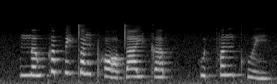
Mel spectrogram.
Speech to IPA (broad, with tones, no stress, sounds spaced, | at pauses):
n̪ ɐ˨˥ w k ɐ˥ k̚ ɐ˨˥ j t̪ ɐ˧ ŋ pʰ ɔː˨˩ t̪ aː˧ j k ɐ˨˥ p̚ | kʷ ɐ˧ t̚ f ɐ˥ ŋ kʷʰ e˨˩ j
